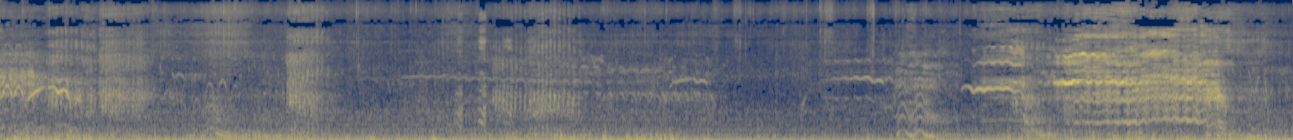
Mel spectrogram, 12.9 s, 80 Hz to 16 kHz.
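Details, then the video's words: Wild horses from a preserve herd of more than 225 galloping past. Constant low drumming of hooves fills the clip, with faint calls early and several shrill, trembling whinnies toward the end. "Wild Horses + Thundering Hooves"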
